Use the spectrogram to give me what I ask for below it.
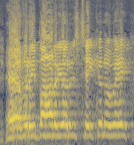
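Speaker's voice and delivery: normal talking voice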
